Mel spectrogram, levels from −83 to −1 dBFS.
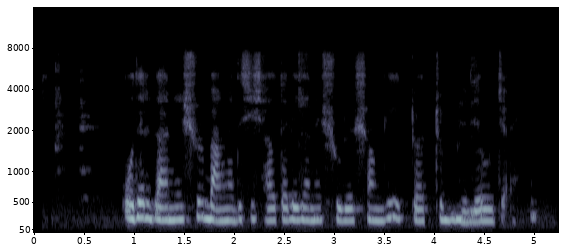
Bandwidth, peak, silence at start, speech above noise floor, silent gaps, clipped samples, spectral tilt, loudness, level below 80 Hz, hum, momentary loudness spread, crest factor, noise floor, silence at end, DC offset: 7.8 kHz; -18 dBFS; 0.45 s; 30 dB; none; under 0.1%; -6.5 dB/octave; -35 LUFS; -84 dBFS; none; 8 LU; 18 dB; -64 dBFS; 0.2 s; under 0.1%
